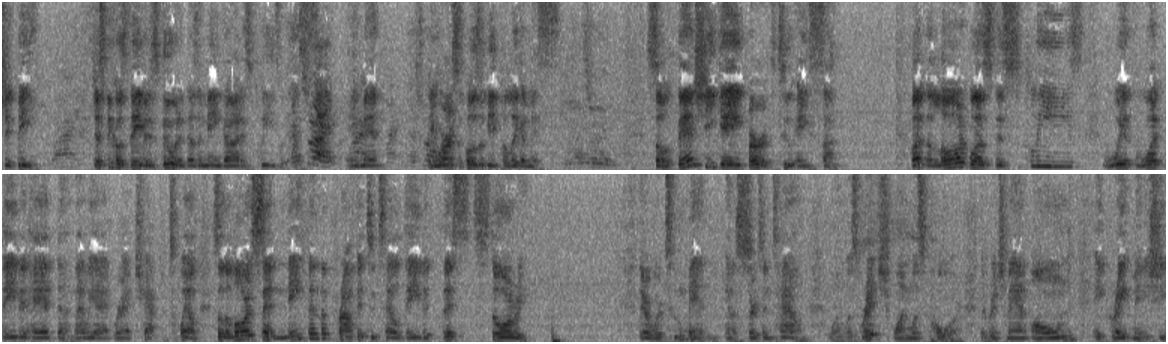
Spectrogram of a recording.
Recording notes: shared this message live at RACC on 9/24/23.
